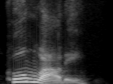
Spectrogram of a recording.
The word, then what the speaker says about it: cum laude: Cum laude.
